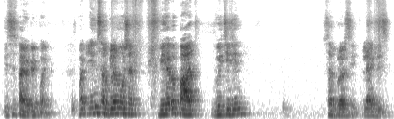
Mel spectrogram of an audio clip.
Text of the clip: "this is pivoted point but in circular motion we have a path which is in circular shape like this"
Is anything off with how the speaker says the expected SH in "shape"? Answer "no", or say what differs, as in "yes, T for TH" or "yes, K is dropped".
yes, S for SH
